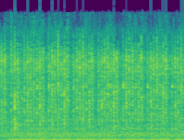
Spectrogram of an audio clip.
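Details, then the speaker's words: First start of a rebuilt VW air-cooled engine saved from the sidewalk: steady, even idle with fast regular beat and loud raspy muffler over it, no knocks; motor itself quiet and healthy. "Like I said, the muffler's a little noisy, but the motor's nice and quiet. Yeah, it is. Wow."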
